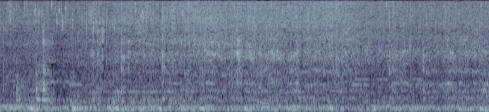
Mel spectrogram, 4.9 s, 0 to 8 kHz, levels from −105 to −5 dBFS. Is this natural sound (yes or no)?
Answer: yes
